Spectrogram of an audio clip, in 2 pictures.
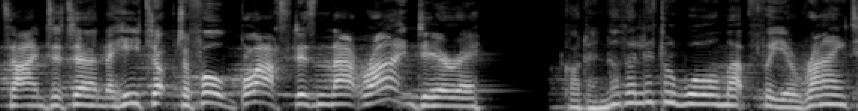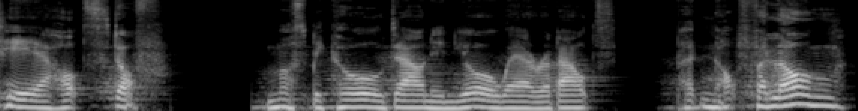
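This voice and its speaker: A woman's voice: mid-range voice, measured pace, fairly bright tone, faint music behind, natural voice. Woman doing a fiery older goddess for a game, cheeky and folksy, teases you fondly. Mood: fiery, gleeful. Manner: folksy, teasing, affectionate endearments and colloquial turns of phrase. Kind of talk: video game character voice acting.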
